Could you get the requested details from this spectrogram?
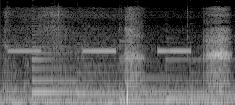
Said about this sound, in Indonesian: bentar ya gue mau nyalain mesin dulu nih biar gue nggak terlalu kepanasan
